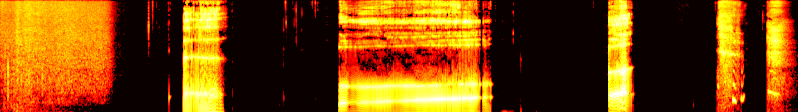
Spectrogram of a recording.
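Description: A young woman burps several times, with silence between the burps. Short, abrupt belches alternate with one long, drawn-out, rumbling burp, followed by smaller ones near the end.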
